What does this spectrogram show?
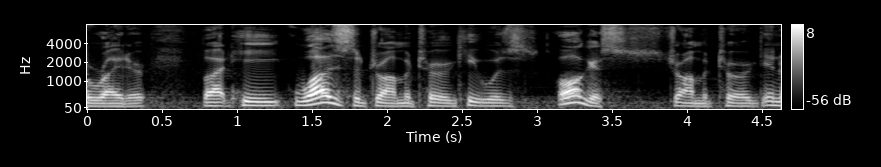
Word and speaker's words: dramaturg: your stories differently differently Todd so on the dramaturgy question you have this unusual position of not really being a drama Church how do you pronounce that is it dramaturg a drama yeah dramaturg yeah dramaturg Todd is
